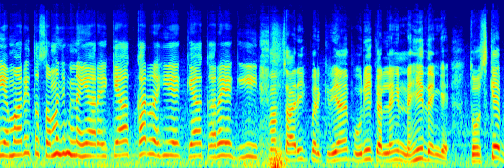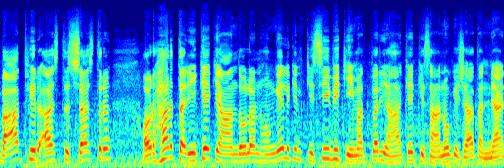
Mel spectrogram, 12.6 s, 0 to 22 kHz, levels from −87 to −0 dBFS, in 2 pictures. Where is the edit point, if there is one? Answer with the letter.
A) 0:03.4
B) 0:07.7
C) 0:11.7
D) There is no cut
A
